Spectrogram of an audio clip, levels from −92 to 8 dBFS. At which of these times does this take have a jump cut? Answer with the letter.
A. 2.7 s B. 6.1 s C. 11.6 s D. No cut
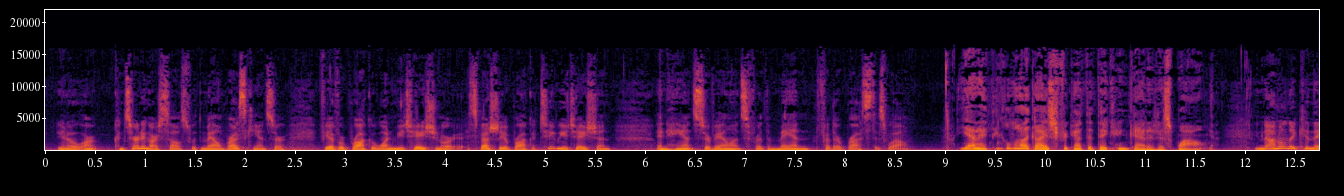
B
